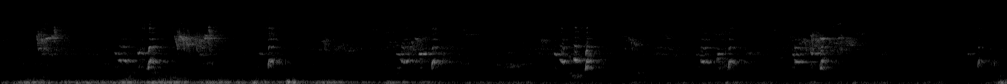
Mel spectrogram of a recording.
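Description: Birds chirping in short clusters of calls that come every second or so, with a low rumble during the first three seconds.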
